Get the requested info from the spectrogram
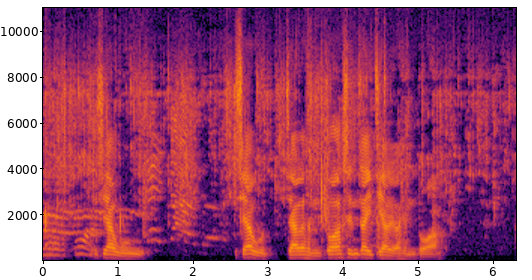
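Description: People talking in short phrases throughout, speech that the recogniser did not write down as words.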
